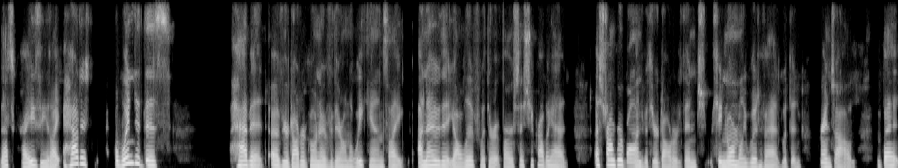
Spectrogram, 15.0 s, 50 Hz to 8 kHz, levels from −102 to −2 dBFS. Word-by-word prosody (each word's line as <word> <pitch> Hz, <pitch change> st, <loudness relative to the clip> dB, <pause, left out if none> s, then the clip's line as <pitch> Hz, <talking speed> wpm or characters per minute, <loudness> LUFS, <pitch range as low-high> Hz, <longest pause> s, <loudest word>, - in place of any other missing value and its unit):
That's 210 Hz, +2 st, 0 dB
crazy. 195 Hz, +1 st, +2 dB
Like, -, -, +1 dB
how 255 Hz, +7 st, +4 dB
does 285 Hz, -4 st, +1 dB, 0.4 s
when 260 Hz, +10 st, +5 dB
did 305 Hz, -9 st, +1 dB
this 220 Hz, -2 st, +2 dB, 1.0 s
habit 215 Hz, -1 st, +2 dB
of 105 Hz, -, +2 dB
your 200 Hz, -1 st, +1 dB
daughter 195 Hz, +2 st, +1 dB
going 100 Hz, -, +1 dB
over 95 Hz, -1 st, -1 dB
there 95 Hz, -1 st, -1 dB
on 90 Hz, 0 st, -3 dB
the 90 Hz, -, -4 dB
weekends? 95 Hz, -, -3 dB
Like, 95 Hz, 0 st, -2 dB, 0.2 s
I 195 Hz, -, +3 dB
know 215 Hz, +2 st, +4 dB
that 205 Hz, -1 st, +1 dB
y'all 185 Hz, 0 st, 0 dB
lived 205 Hz, -1 st, +1 dB
with 100 Hz, -, -6 dB
her 90 Hz, -1 st, -2 dB
at -, -, -9 dB
first, 90 Hz, +1 st, -3 dB
so 210 Hz, -, -3 dB
she 215 Hz, +3 st, -7 dB
probably 215 Hz, -, -2 dB
had 95 Hz, -2 st, -2 dB, 0.5 s
a 240 Hz, -, +3 dB
stronger 235 Hz, +1 st, +3 dB
bond 195 Hz, -1 st, 0 dB
with 190 Hz, 0 st, -8 dB
your 195 Hz, -1 st, -3 dB
daughter 90 Hz, -, -4 dB
than 90 Hz, -2 st, -2 dB
sh -, -, -9 dB
she 200 Hz, -, 0 dB
normally 195 Hz, -2 st, +3 dB
would've 175 Hz, +1 st, -2 dB
had 90 Hz, 0 st, -3 dB
with 90 Hz, -, -9 dB
a 180 Hz, -, -7 dB, 0.3 s
grandchild. 185 Hz, +1 st, -2 dB, 0.5 s
But, 205 Hz, 0 st, +3 dB
195 Hz, 190 wpm, -22 LUFS, -, 1.0 s, when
